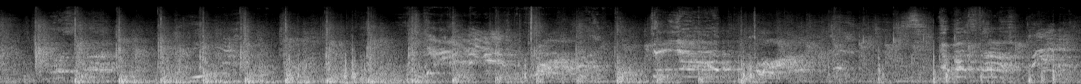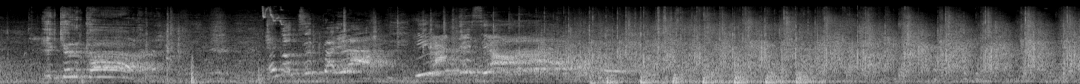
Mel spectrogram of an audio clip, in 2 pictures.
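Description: A crowd claps in rhythm in a large echoing hall.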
